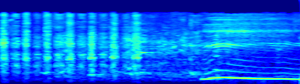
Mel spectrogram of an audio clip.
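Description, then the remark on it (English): A person mimics a dog panting with a quick, rhythmic run of breathy huffs, then breaks into a loud, sustained voiced whine that rises and holds steady. “A dog never acts like a cat. A dog goes,”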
